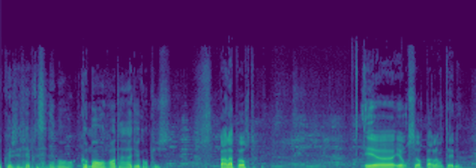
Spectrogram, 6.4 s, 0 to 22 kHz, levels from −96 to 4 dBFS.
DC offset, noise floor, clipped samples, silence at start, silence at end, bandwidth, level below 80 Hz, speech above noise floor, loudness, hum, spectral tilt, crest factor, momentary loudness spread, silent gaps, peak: under 0.1%; -48 dBFS; under 0.1%; 0.05 s; 0.2 s; 15.5 kHz; -56 dBFS; 22 dB; -26 LUFS; none; -7 dB/octave; 20 dB; 24 LU; none; -6 dBFS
